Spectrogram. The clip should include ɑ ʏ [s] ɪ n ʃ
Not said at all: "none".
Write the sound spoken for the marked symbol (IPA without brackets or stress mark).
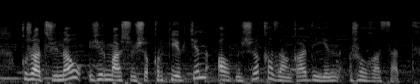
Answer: ʃ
